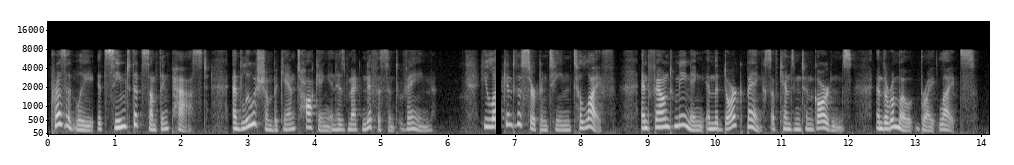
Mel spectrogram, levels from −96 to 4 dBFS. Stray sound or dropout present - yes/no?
yes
